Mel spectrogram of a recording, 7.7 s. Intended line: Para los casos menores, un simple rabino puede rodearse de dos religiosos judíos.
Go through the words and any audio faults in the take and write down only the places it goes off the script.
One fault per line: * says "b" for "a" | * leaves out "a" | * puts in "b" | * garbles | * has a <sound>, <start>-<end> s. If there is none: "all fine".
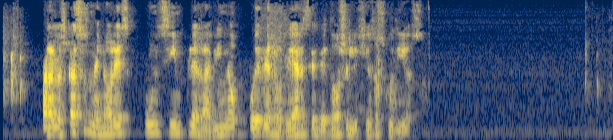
all fine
